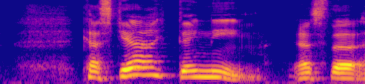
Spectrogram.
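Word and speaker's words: nîmes: no anymore de nim that's the how it's pronounced castilla de nim and uh it's it says castieris but the the s is silent so it's actually castia de nim and that's it is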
